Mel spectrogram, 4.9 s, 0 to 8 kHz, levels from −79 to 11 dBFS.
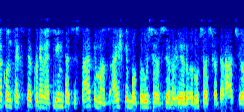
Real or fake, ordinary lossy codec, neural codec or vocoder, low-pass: fake; MP3, 24 kbps; vocoder, 44.1 kHz, 128 mel bands, Pupu-Vocoder; 7.2 kHz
